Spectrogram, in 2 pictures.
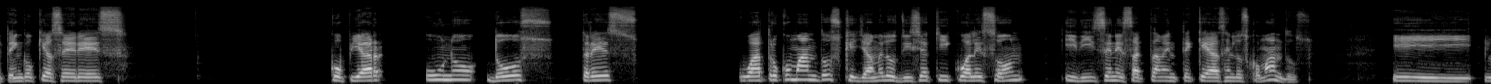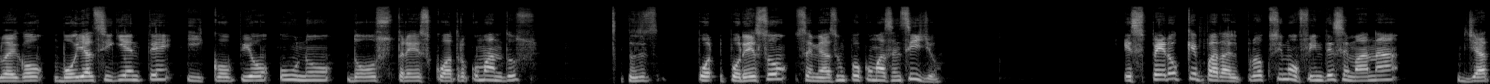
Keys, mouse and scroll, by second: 0.7 click, 2.7-3.3 scroll down 1, 3.3-4.1 scroll up 1, 4.9-5.7 scroll down 2, 6.2-6.9 scroll down 2, 12.3-12.9 scroll down 2, 12.9-13.3 scroll down 1, 14.4 click, 17.4-18.7 scroll down 1.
